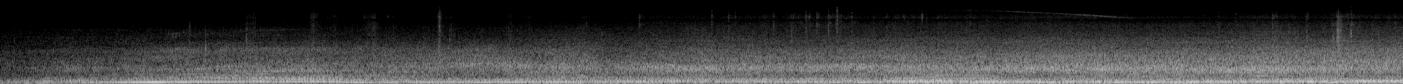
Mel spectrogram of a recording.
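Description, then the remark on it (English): Steady roadside traffic noise: a continuous low engine rumble and tire roar from passing cars, loud and holding level for the whole stretch with no voices. “Okay, so it's a car behind me and some car over there.”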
